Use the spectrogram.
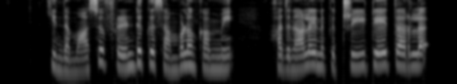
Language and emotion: Tamil, sad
